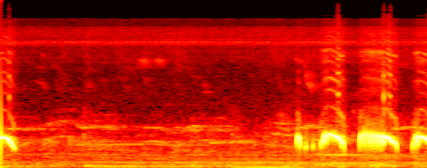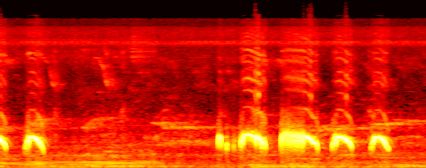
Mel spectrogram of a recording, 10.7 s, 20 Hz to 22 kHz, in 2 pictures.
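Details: Spotted dove (Indonesian tekukur, "KUK 2" type), used as a lure call to prompt other doves to answer: soft, low, hollow coos in two bursts of five or six notes, each opening with quick short notes before the fuller coos.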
